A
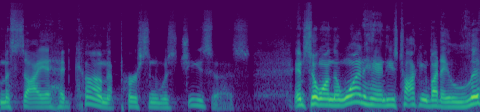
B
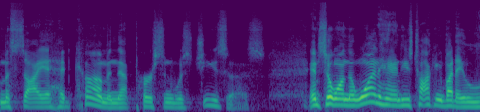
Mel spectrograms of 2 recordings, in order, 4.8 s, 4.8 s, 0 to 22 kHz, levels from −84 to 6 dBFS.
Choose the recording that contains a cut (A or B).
A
